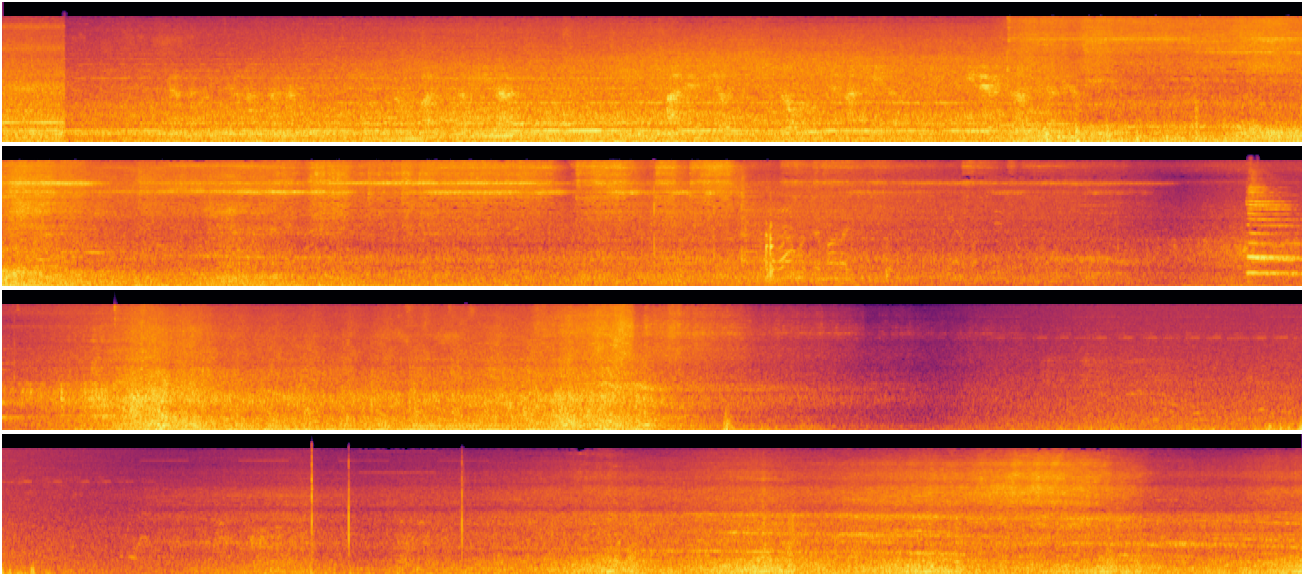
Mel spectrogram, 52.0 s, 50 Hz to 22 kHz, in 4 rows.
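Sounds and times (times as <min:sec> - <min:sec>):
train horn: 0:00.0 - 0:14.2, 0:25.4 - 0:26.2
train passing with loud rush: 0:00.0 - 0:52.0
train rumble: 0:00.0 - 0:52.0
train wheels squealing: 0:04.2 - 0:24.7, 0:44.9 - 0:52.0.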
